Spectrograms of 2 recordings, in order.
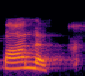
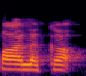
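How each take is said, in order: First: The word ends on a bare k sound. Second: The word ends with an added a vowel. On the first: The speaker calls it right. "that ka is half" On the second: The speaker calls it wrong. "We cannot say palaka"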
